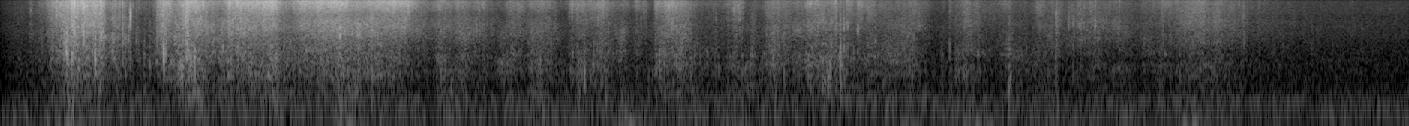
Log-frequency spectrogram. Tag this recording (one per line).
nature
field-recording
steps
